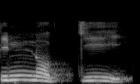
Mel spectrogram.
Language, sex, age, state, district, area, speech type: Tamil, male, 45-60, Tamil Nadu, Mayiladuthurai, rural, read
